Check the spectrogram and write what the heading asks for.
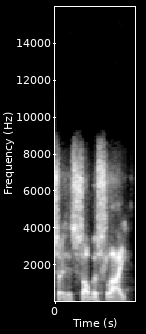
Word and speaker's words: Szoboszlai: It's Szoboszlai.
